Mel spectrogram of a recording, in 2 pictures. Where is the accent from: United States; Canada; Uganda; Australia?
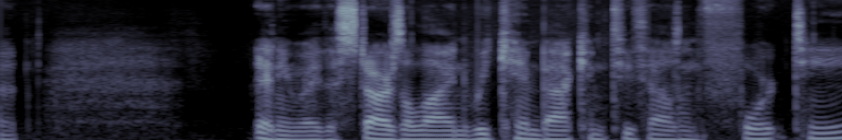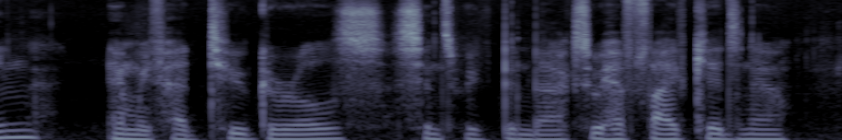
United States; Rexburg, Idaho; So I was raised in Rexburg. I wasn't born in Rexburg, but I was raised here. And my parents still live in Rexburg.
